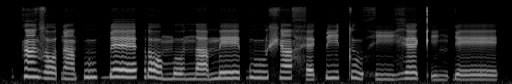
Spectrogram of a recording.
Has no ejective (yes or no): no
